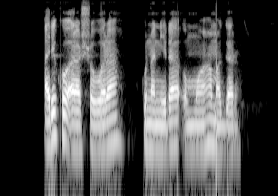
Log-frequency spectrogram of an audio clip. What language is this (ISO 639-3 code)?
kin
